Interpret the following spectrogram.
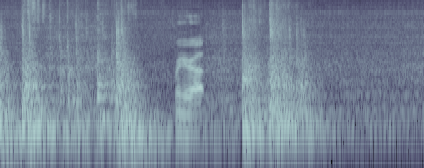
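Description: Three loud clanks and scrapes against a tow truck's steel flatbed deck as a car is winched aboard, over the low sound of the truck's engine running.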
